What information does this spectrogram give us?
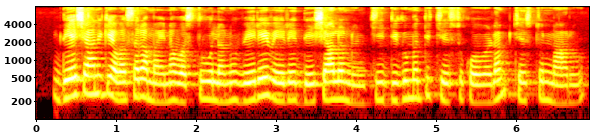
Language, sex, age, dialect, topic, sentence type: Telugu, female, 41-45, Southern, banking, statement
